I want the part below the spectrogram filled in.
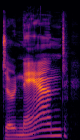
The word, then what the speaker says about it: Dernand: The accent's on the A, so I would say Dernand, just like you did.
